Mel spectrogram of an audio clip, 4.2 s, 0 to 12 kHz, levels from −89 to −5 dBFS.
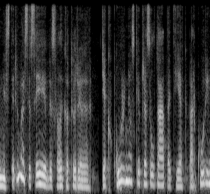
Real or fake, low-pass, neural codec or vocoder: fake; 10.8 kHz; codec, 24 kHz, 1.5 kbps, HILCodec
